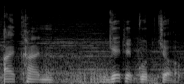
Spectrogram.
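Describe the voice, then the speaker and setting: A man's voice: medium pitch, music in the background. Ugandan man, 30s, earnest interview guest, mid-range voice, handheld mic indoors. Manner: earnest, measured, frequent restarts. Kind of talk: casual interview. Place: bright hotel lounge indoors. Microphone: handheld lapel mic.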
